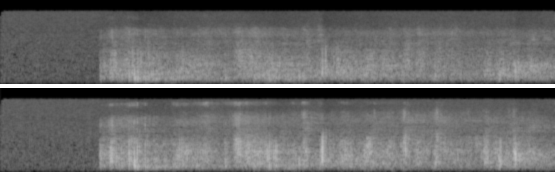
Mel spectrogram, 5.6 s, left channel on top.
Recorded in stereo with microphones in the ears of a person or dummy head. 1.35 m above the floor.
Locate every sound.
1.0 s footsteps: 30° right (ahead or behind), 2.5 m; by 5.4 s 55° right (ahead or behind), 4.5 m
